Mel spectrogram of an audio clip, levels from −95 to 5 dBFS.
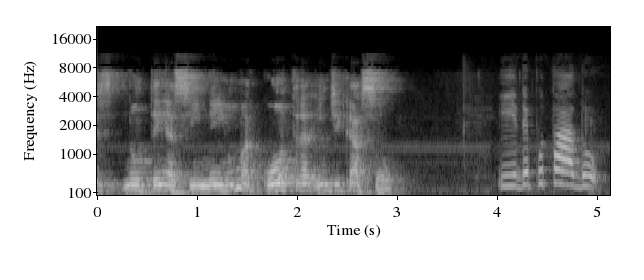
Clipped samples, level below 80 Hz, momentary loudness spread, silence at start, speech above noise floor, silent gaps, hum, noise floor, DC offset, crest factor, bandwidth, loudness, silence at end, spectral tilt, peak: under 0.1%; -68 dBFS; 9 LU; 0 s; 32 dB; none; none; -58 dBFS; under 0.1%; 16 dB; 11.5 kHz; -26 LUFS; 0.1 s; -4 dB/octave; -10 dBFS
